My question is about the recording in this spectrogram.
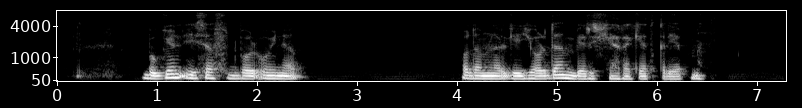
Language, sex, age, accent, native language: Uzbek, male, 19-29, Qashqadaryo, Uzbek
